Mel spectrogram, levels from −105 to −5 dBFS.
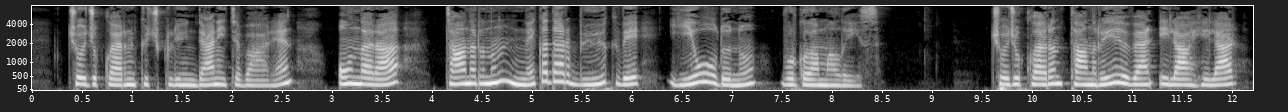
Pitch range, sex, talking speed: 205-250 Hz, female, 80 wpm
